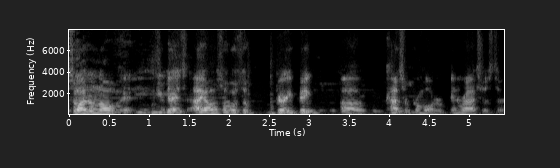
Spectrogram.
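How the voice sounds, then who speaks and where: A man speaks at a moderate pace, with big swings in loudness. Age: 60s. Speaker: children's book author. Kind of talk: casual chat. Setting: studio.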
